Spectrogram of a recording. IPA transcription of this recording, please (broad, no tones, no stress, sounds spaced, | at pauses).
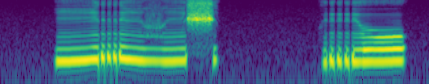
i r i v i ʃ | rʲ o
